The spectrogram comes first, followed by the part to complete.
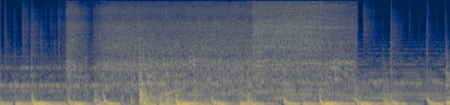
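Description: A drill boring a hole through the centre of a wine cork: a steady noise that starts about a second in, grows brighter a little past halfway, and stops near the five-second mark.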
